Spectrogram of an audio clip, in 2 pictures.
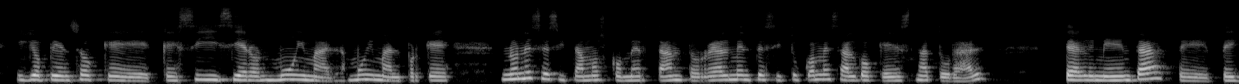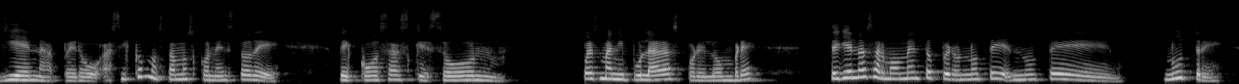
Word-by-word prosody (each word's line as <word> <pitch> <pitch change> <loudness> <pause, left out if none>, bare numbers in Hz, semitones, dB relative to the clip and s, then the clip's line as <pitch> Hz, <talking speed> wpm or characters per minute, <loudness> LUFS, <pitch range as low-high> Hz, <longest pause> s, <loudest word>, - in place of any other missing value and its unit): y 205 -2 -5
yo 210 0 +3
pienso 210 +1 0
que 170 -6 -2
que 185 -1 -3
sí 215 +3 -1
hicieron 200 -2 +1
muy 215 +2 +2
mal, 180 -6 -1 0.2
muy 220 +2 0
mal, 170 -5 0
porque 180 +1 -4 0.5
no 235 +2 +3
necesitamos 210 -8 -1
comer 185 -1 -3
tanto. 190 -1 -1
Realmente, 210 +4 0
si 210 -2 -10
tú 205 +2 -8
comes 230 +3 -3
algo 195 0 -1
que 175 -1 -1
es 180 +4 -9
natural, 200 - -3 0.7
te 210 - +5
alimenta, 200 +7 +3
te 160 -3 -5
te 180 -1 0
llena, 195 -2 +3
pero 170 -2 -2
así 240 +7 -6
como 355 +4 +1
estamos 240 -1 -1
con 210 -5 -3
esto 200 +3 -1
de 205 - -1 0.5
de 195 -2 +1
cosas 200 +3 -2
que 195 -5 -5
son, 190 -2 0 0.7
pues, 265 0 +2
manipuladas 235 -2 +4
por 195 -5 -5
el 180 0 -1
hombre, 195 +5 -1 0.6
te 265 0 +4
llenas 320 +4 +5
al 300 -4 +5
momento, 275 +3 +1
pero 240 -3 +4
no 240 +2 -2
te 260 -7 +1
no 220 +3 -2
te 205 - +2 0.5
nutre. 230 - 0
205 Hz, 135 wpm, -23 LUFS, 185-230 Hz, 0.7 s, te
